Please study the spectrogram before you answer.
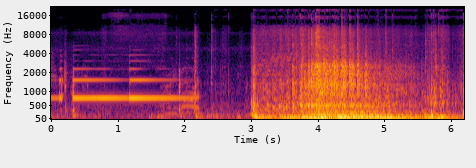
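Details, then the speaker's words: Ford Powerstroke diesel truck with injectors swapped in from a second truck, valve covers off, just primed: warning chimes, then hard cranking that surges but never catches; crank, no start, suspected air in the fuel system. "It's probably got a lot of air, actually. >> It's probably air."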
